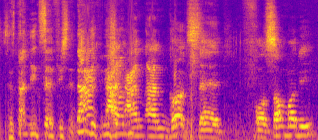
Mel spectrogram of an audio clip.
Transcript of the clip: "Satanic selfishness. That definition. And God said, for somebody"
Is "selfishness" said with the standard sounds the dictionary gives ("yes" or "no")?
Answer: no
